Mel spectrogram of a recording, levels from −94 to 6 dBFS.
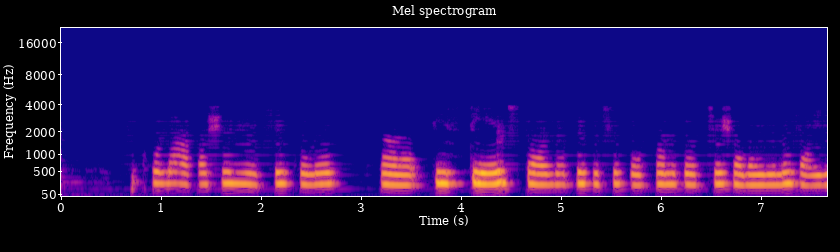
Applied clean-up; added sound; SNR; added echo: neural mask model DeepFilterNet 3.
